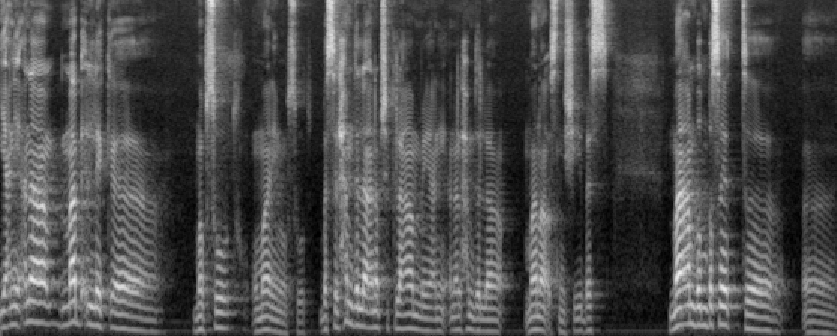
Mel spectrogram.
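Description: Over a very clean recording with a silent background, a man speaks at a fairly slow pace and medium pitch, with lively intonation, big swings in loudness and long, frequent pauses. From Syria. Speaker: actor. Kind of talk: casual interview chat.

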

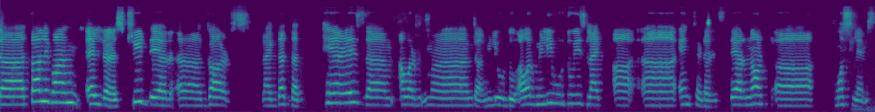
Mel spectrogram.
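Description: Ordinary pitch variation runs through this fairly slow speech. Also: woman, fairly high pitch for a woman. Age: young. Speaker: volunteer, former teacher or government worker. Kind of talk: interview testimony. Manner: halting.

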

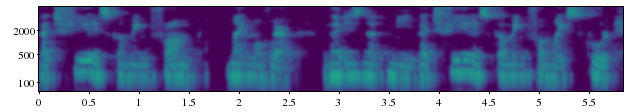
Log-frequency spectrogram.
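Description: A woman with a French accent, a very deep, low pitch, a somewhat breathy sound and a fairly slow pace. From France. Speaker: former venture capitalist turned psychedelics mental health advocate. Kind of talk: casual interview.

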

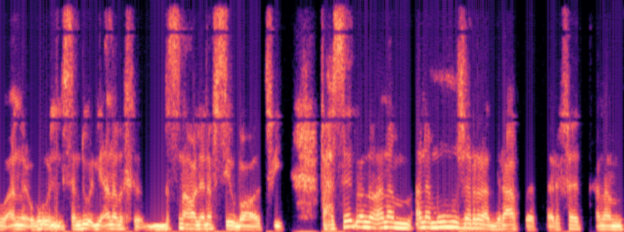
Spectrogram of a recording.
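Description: A man talks at a fairly quick pace with lively intonation in a medium-pitched voice. The sound is dry and close, with no echo. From Damascus, Syria. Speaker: rapper and music producer. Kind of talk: podcast interview. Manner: hesitant, many fillers, mixes in English words.

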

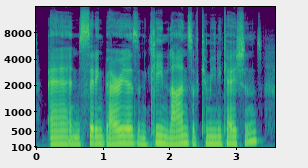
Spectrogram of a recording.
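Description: Against a silent background in a very clean recording, a woman with a South African accent talks at a moderate pace. The sound is dry and close, with no echo. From South Africa (Eastern Cape, near East London). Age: 40s. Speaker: podcast co-host and entrepreneur. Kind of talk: casual chat. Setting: studio.

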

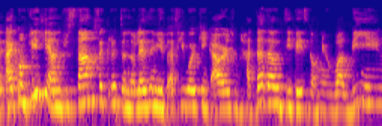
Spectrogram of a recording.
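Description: A woman with an Egyptian accent talks at a fairly quick pace, her pitch fairly high with ordinary variation. Noticeable background noise runs beneath her. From Egypt, raised in Saudi Arabia. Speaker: executive coach. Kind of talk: interview, casual chat mixing Arabic and English.

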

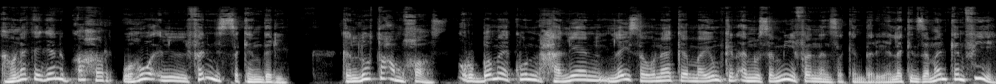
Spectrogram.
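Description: Hardly pausing, a man with a high, dark, mellow voice speaks at a moderate pace, making very wide pitch swings while his loudness stays very even. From Egypt, Alexandria (Laban district). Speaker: engineering consultant and author. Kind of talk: interview. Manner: formal, mixing Standard Arabic with Egyptian dialect.

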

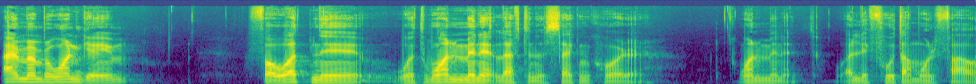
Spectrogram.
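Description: A man with a Canadian accent, fairly low in pitch with ordinary variation, at a moderate pace with long, frequent pauses. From Canada. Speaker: basketball player. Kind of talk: casual chat.

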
